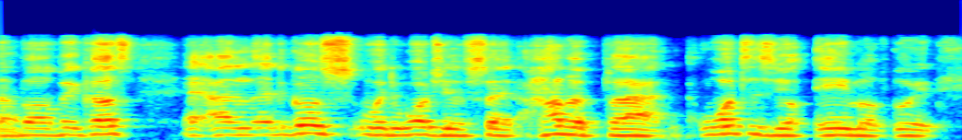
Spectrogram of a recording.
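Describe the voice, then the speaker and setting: A man with a Nigerian accent, fairly high in pitch, at a moderate pace with monotone, flat intonation. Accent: Nigerian (Yoruba) English. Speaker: podcast host. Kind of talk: casual conversation.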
